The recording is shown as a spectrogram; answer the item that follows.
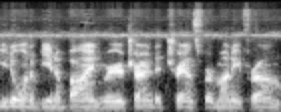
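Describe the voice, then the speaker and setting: A man talks in a fairly low voice. Noticeable background noise runs behind him. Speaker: auctioneer. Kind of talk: expert interview answer about real estate auctions.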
